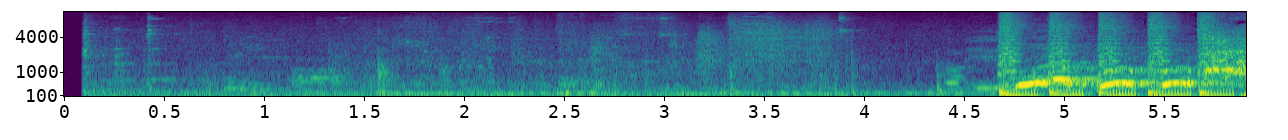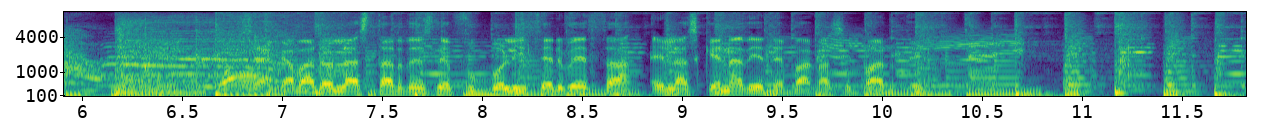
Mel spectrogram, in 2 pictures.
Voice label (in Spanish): Anuncio castellano; Ealia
